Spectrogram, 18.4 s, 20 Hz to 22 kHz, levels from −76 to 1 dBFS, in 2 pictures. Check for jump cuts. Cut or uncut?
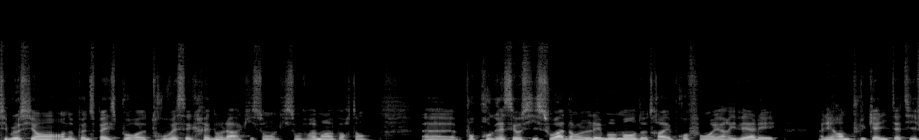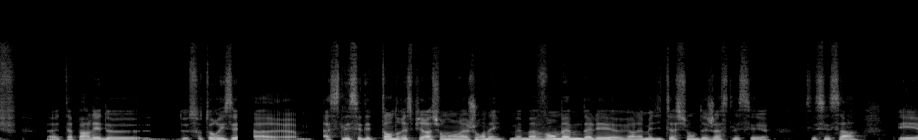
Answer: cut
